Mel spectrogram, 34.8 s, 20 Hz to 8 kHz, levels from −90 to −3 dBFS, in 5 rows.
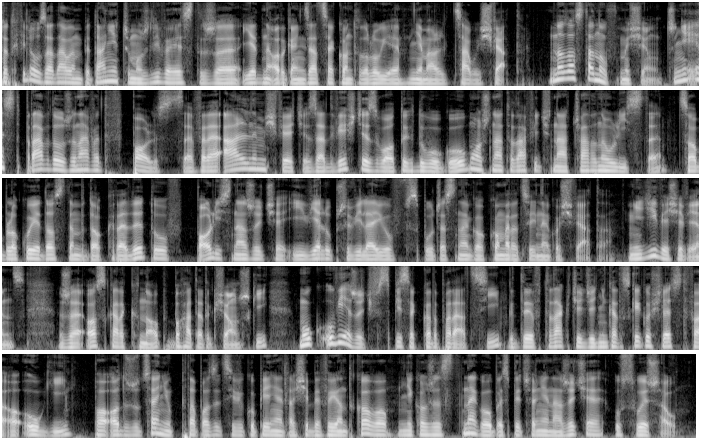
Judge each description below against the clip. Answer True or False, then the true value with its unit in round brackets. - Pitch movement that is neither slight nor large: True (3.2 semitones)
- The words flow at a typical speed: True (145 wpm)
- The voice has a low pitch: True (100 Hz)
